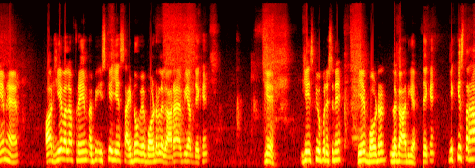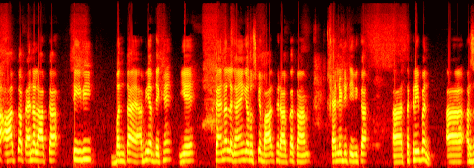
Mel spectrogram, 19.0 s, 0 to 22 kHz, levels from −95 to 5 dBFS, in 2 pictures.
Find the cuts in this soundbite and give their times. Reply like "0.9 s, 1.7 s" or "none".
8.5 s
